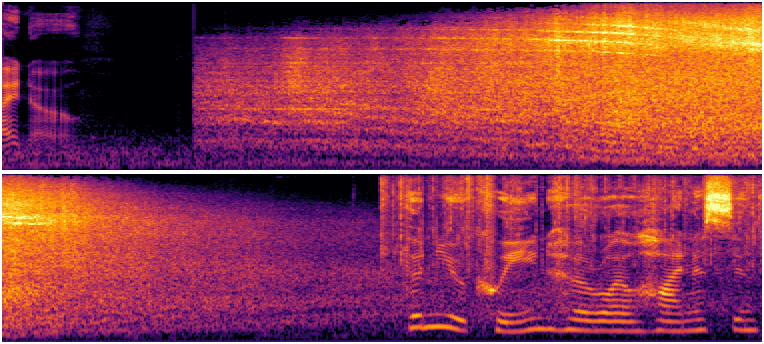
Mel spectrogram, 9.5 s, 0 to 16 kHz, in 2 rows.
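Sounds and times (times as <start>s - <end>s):
jet aircraft roaring overhead: 1.2s - 6.5s
speech: 7.3s - 9.4s.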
